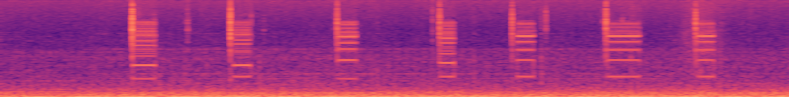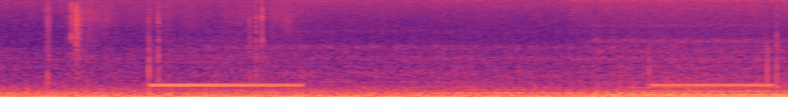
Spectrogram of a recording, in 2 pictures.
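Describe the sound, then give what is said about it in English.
Touch-tone telephone dialing: seven short two-pitch beeps in quick succession over a low rumble, followed by a longer steady ringing tone that returns after a pause. “Dial your number. Go ahead.”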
